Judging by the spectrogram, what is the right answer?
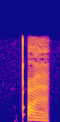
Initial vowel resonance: oral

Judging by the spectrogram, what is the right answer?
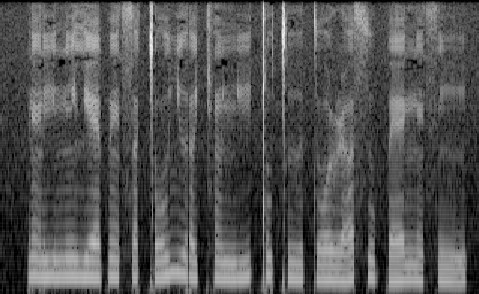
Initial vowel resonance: nasal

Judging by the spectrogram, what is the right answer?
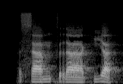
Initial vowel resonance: oral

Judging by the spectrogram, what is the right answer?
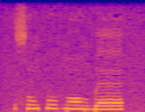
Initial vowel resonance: nasal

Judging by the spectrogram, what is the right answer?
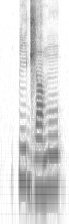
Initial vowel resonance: oral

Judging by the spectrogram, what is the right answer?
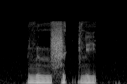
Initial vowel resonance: oral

